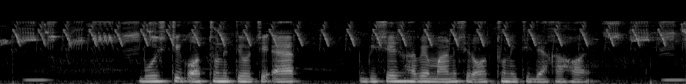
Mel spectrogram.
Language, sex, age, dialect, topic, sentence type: Bengali, male, 18-24, Northern/Varendri, banking, statement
